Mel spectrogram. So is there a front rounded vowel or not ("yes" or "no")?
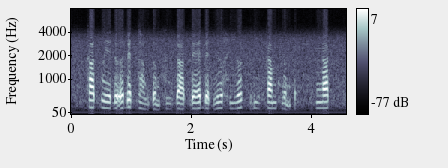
no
